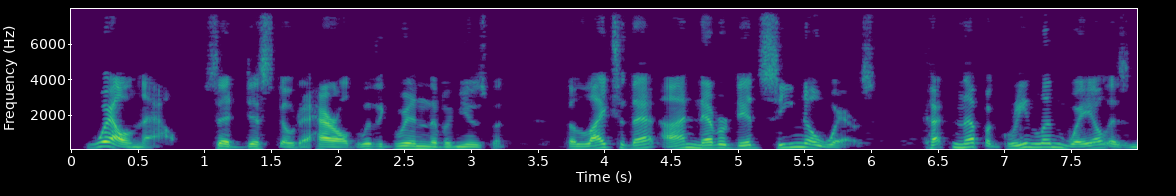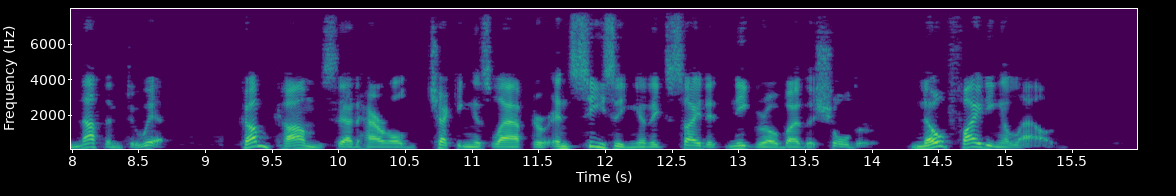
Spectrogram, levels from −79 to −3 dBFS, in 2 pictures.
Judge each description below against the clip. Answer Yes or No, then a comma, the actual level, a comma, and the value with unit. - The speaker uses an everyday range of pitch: No, wide, 7.7 semitones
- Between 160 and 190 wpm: Yes, average, 175 wpm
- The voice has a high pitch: No, low, 125 Hz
